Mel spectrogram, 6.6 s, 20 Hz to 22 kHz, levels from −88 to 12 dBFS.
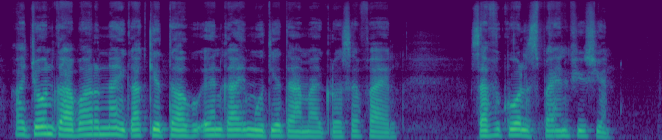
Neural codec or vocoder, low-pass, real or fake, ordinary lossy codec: vocoder, 44.1 kHz, 128 mel bands, Pupu-Vocoder; none; fake; none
